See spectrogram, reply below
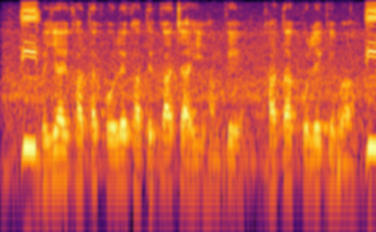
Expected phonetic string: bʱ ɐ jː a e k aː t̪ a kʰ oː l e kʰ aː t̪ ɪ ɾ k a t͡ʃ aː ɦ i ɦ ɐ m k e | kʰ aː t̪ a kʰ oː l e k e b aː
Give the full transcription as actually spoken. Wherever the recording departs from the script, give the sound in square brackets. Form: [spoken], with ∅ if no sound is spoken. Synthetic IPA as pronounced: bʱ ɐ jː a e [kʰ] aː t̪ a kʰ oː l e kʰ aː t̪ ɪ ɾ k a t͡ʃ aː ɦ i ɦ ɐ m k e | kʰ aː t̪ a kʰ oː l e k e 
